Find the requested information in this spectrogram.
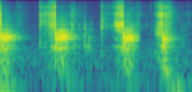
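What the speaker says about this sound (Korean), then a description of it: "양파를 너무 곱지 않게 채 썰어줍니다" A knife cuts through onion on a board in four quick, evenly spaced strokes, each a short crisp swish and thud.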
